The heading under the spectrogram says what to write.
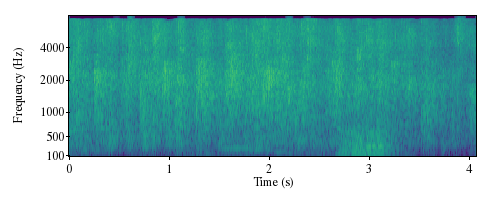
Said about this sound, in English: The applause may be a little premature.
